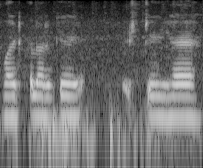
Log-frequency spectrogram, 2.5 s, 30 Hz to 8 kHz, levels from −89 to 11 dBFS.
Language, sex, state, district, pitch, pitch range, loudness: Hindi, male, Uttar Pradesh, Shamli, 165 Hz, 160-165 Hz, -14 LUFS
